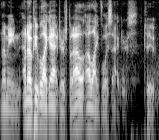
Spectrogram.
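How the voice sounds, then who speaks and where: With a low voice and a fairly quick pace, this young gaming podcast co-host rambles enthusiastically and laughs often.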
